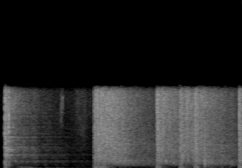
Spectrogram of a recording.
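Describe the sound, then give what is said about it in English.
Loud bursts of rapid automatic gunfire from live firing drills by South Korean soldiers near the border, one sharp volley and then longer sustained stretches of crackling shots, with no voices. “Which is why Lieutenant Yoo and his men practice live firing drills just near the border.”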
